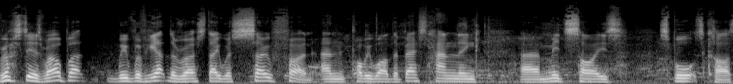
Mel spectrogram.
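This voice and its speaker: Noticeable background noise sits behind a man speaking at a moderate pace. His pitch is medium, with ordinary pitch variation. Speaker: car enthusiast YouTuber. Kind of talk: casual commentary walking around a car show.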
